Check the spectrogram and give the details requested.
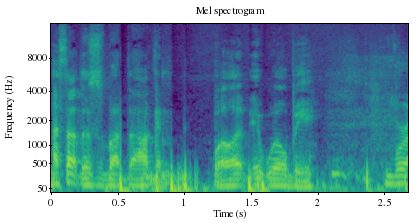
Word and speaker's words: Dokken: Dokken, ladies and gentlemen. Rhymes with rockin'.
